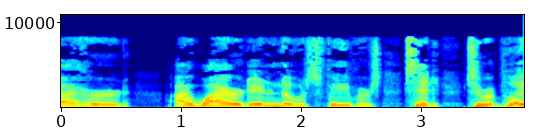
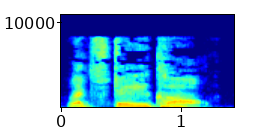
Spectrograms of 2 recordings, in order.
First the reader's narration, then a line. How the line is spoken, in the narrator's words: Knox roared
